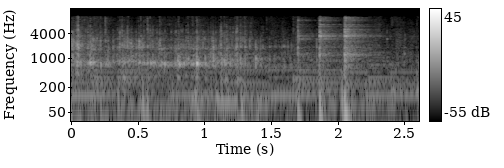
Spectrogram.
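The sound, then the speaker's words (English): A spoon stirs a raspberry mocktail with continuous scraping and swirling, broken by a few bright metallic clinks toward the end. “so I'm gonna add some raspberries. Kinda feel like I'm having some sangria. And Let's give this little mocktail a stir.”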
